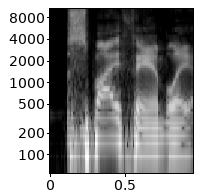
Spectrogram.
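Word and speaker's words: Spy × Family: I is it Spy X family or spy cross family? I've never been sure about the actual I think that it's all I was just spy family. I think that you don't even pronounce the X.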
